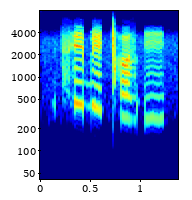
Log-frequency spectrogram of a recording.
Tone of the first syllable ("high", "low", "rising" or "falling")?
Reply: high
